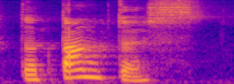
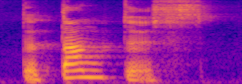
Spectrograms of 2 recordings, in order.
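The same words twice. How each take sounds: No difference in how they are said.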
